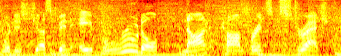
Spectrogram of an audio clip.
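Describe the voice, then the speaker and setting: Lively intonation with music in the background. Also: man. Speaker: sports broadcaster. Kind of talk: broadcast open.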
